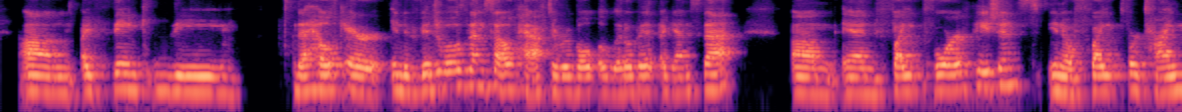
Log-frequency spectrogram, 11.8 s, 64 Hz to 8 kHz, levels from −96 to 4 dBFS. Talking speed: 130 wpm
